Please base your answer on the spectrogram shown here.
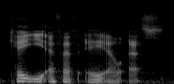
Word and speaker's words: Keffals: Keffals.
